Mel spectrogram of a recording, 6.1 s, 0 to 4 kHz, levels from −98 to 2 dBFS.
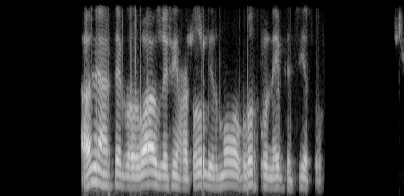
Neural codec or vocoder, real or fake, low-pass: codec, 16 kHz, 2 kbps, X-Codec, HuBERT features, trained on balanced general audio; fake; 3.6 kHz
